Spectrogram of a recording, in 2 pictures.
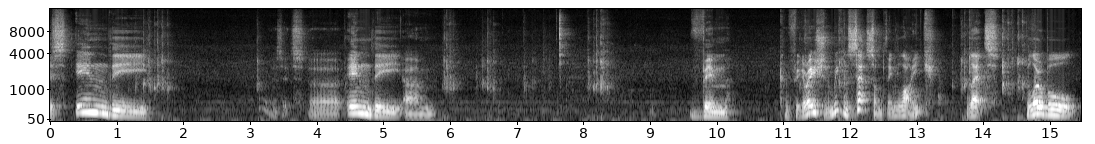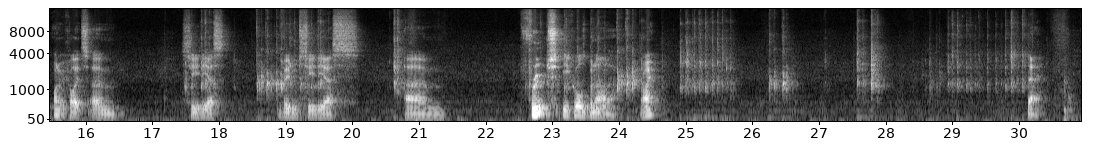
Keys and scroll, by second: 1.3 ctrl+a, 1.3 ctrl+l, 1.5 ctrl+a, 1.5 ctrl+l, 2.9 ctrl+a, 3.0 ctrl+l, 5.5-6.3 typing, 6.3 ctrl+a, 6.4 ctrl+l, 7.8-8.6 typing, 11.1-11.9 typing, 13.3-14.2 typing, 17.1-19.9 typing, 22.1-26.3 typing, 27.6 Escape, 28.8 ctrl+e, 28.9 ctrl+e, 29.1 ctrl+e.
